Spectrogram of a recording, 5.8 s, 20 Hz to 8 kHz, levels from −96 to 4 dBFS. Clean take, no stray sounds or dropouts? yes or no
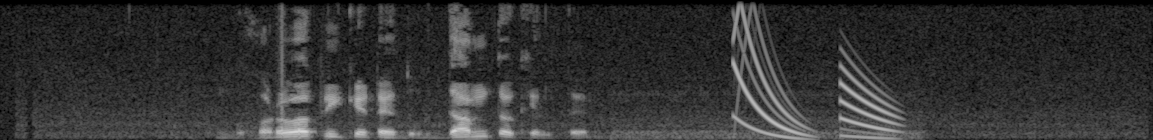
no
